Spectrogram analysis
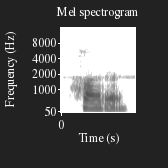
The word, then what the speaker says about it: hotter: La doble T se pronuncia como R, hotter.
